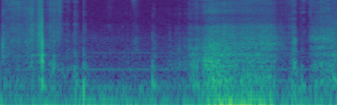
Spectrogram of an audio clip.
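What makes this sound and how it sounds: A gloved hand draws a thin metal knife blade down through a solid rectangular block of brown kinetic sand, molded from a box and resting on a dark table, slicing off thin slabs. Soft, grainy scraping and crumbling hiss with a low, muffled body, broken by brief sharper ticks as the blade cuts and scrapes through the sand.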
